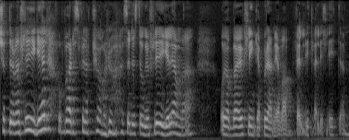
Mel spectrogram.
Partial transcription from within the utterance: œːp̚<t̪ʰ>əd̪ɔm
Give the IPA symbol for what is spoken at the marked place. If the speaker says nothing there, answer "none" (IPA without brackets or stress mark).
t̪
